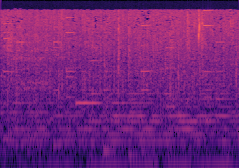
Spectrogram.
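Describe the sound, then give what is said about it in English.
Steady rain falling during a camping trip with a tent, a dense, even patter that holds at a constant low level throughout, with no voices. “while I wait for the rain to ease off.”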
